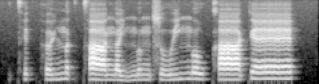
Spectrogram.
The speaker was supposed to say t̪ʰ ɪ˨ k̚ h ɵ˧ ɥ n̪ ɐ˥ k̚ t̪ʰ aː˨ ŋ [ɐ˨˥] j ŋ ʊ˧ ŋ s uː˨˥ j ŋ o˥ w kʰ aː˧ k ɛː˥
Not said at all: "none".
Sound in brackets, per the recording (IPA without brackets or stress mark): ɐ˨˩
